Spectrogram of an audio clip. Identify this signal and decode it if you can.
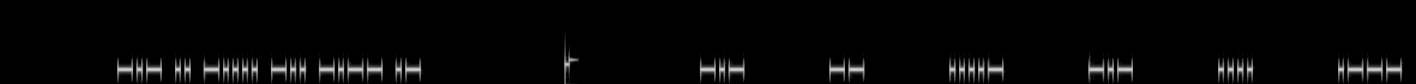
Morse code, heard as a keyed tone, about 25 wpm, spaced as for 13 wpm, 700 Hz. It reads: KI6DYA KM4KHJ
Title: USA Call Signs - 6 Characters - 6x Character Spacing - 25wpm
